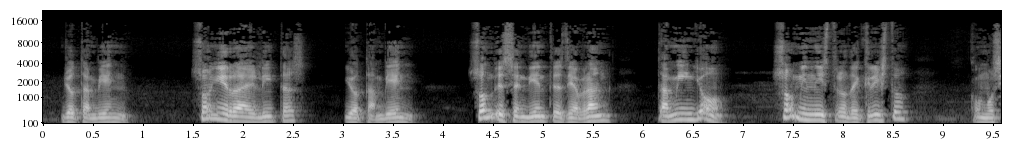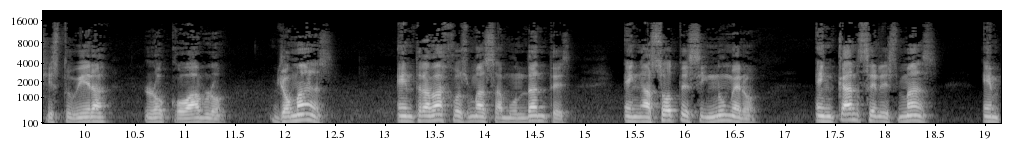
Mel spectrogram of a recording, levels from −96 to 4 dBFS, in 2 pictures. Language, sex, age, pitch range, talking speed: Spanish, male, 60-79, 115-145 Hz, 110 wpm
